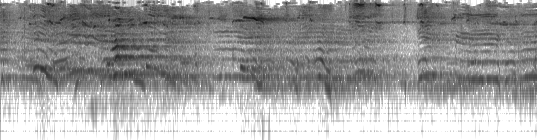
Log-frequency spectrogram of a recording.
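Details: Several six-week-old German Shepherd puppies of Von Forell breeding, line bred on Grim, whine and yelp on a slippery floor for their first time, their cries bending up and down in quick overlapping waves, fairly loud and clear.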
